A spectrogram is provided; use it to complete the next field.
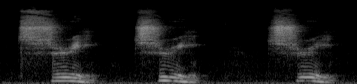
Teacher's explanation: the tip up into the our position shree shree shree and about halfway through the r sound you'll turn your voice on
